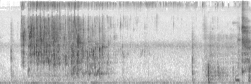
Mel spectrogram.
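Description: Liquid soap pours into a container during soapmaking, a close, thick sloshing stream for a couple of seconds that thins out, followed by a few clunks and light handling noises.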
